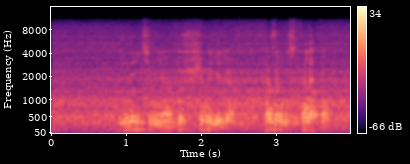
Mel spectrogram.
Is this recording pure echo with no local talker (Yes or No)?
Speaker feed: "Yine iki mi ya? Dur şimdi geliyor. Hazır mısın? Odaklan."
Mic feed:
Yes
